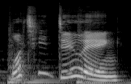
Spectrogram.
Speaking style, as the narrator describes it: she laughed

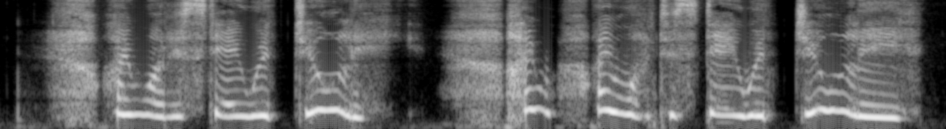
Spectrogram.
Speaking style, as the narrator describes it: wailed Magnolia, overwrought, as the inexorable hand dragged her up the stairs

